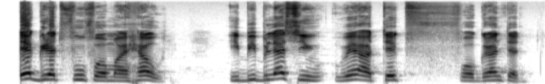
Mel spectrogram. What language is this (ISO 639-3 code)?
pcm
